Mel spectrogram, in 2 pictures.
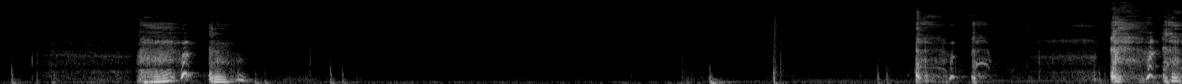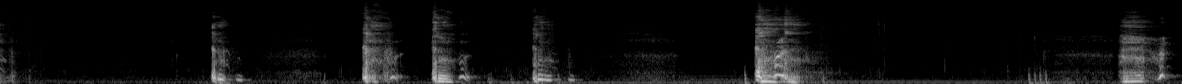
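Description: An adult coughs repeatedly, about a dozen short coughs in small bouts over twenty seconds.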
